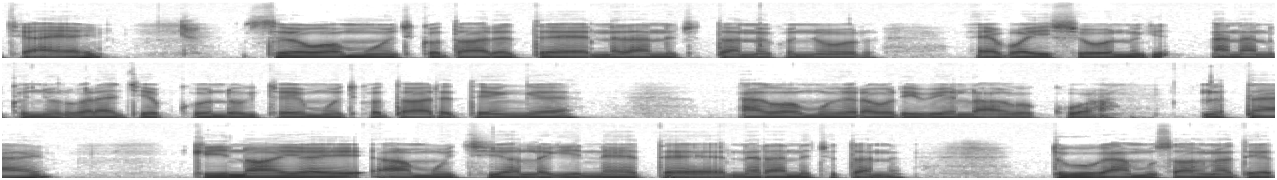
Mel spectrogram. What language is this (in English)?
Kalenjin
